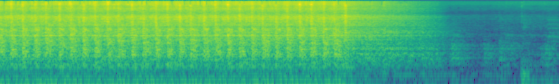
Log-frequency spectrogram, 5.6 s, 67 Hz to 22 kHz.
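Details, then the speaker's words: Alfa Romeo GTV V6 after fitting a used fuel pump, cranked with engine harness disconnected to circulate oil: fast, even, regular compression beats for about three seconds; normal cranking. "it all sounded okay when cranking so let's connect this back up again"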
